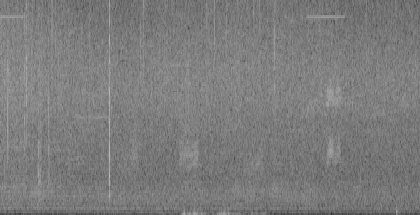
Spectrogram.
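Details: Foraging bees on acacia and other plants by the Sun Highway, Cernavodă to Medgidia; a low, sustained hum of many bees, broken around the middle by several dull bumps of wind or microphone handling.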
